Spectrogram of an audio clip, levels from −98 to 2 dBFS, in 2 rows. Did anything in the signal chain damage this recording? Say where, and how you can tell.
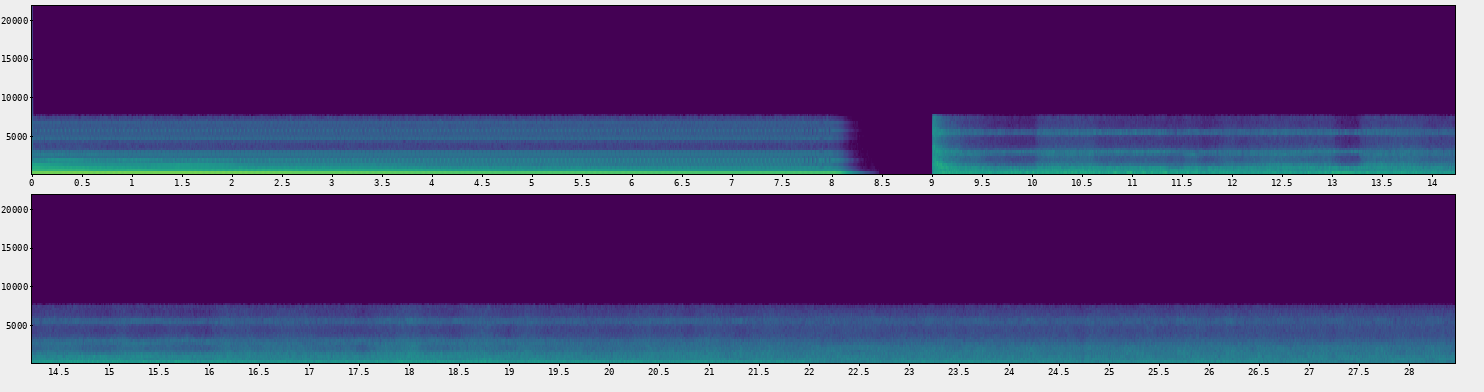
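Yes. Timecode bleed in the analogue wiring: a chirping warble near 1 and 2 kHz, roughly 25 dB under the music, cycling at 24 frames per second throughout.

A short concealed packet loss on the network at 7.88 to 7.92 s: about 20 ms never arrived, and the decoder patched it by extending the previous sound, leaving a brief smear.

From 9.0 s to the end the music gives way to steady comfort noise, likely sound dropped by the voice detector in call processing, which mistook the music for background and stopped sending.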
